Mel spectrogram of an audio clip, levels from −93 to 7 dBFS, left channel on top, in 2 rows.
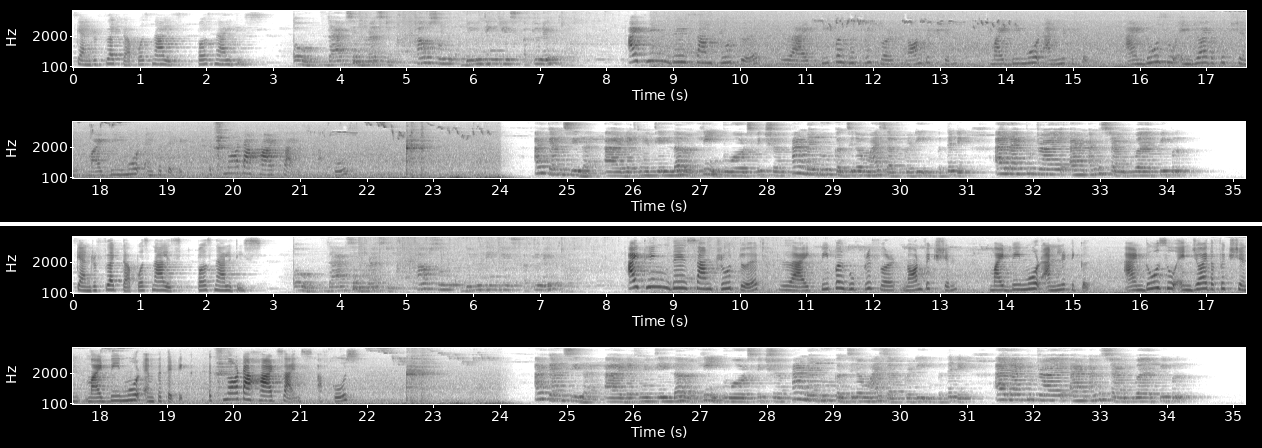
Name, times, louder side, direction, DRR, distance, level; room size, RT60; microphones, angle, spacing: voice 1, 0.0-1.5 1.9-2.8 8.3-13.3 13.8-15.3 15.8-19.1 19.8-21.9, right 8 dB, 70° right, 14 dB, 0.4 m, -31 dB
Water / Toilet flush, 3.1-11.5, right 2 dB, 20° right, 0.6 m, -52 dB
voice 2, 3.3-7.2 24.5-34.2, left 1 dB, 30° left, -6 dB, 2.7 m, -39 dB
sound 1, 8.7-24.0, left 5 dB, 65° left, 0.4 m, -40 dB
sound 2, 19.5-20.2 22.6-23.1, left 5 dB, 85° left, 1.1 m, -37 dB
11.0 x 8.2 x 2.5 m, 0.84 s
head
